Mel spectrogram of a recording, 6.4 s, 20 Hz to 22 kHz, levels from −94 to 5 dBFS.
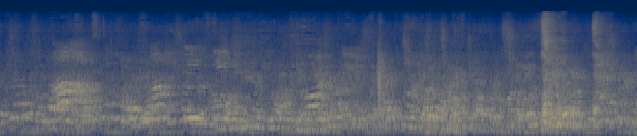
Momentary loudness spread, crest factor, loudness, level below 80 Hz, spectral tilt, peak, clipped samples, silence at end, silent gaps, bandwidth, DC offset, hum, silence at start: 7 LU; 18 dB; -36 LUFS; -74 dBFS; -3.5 dB/octave; -18 dBFS; under 0.1%; 0 s; none; 16 kHz; under 0.1%; none; 0 s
